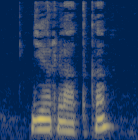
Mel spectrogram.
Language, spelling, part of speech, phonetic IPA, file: Polish, dzierlatka, noun, [d͡ʑɛrˈlatka], LL-Q809 (pol)-dzierlatka.wav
